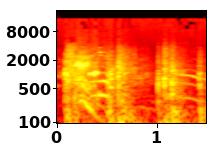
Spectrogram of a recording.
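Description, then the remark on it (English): Blunt thwacks of a punch to the jaw landing, two or three quick hits within a second or so, mixed with strained grunts from the people fighting. “And that squares the top of that clip on the chops you gave me.”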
